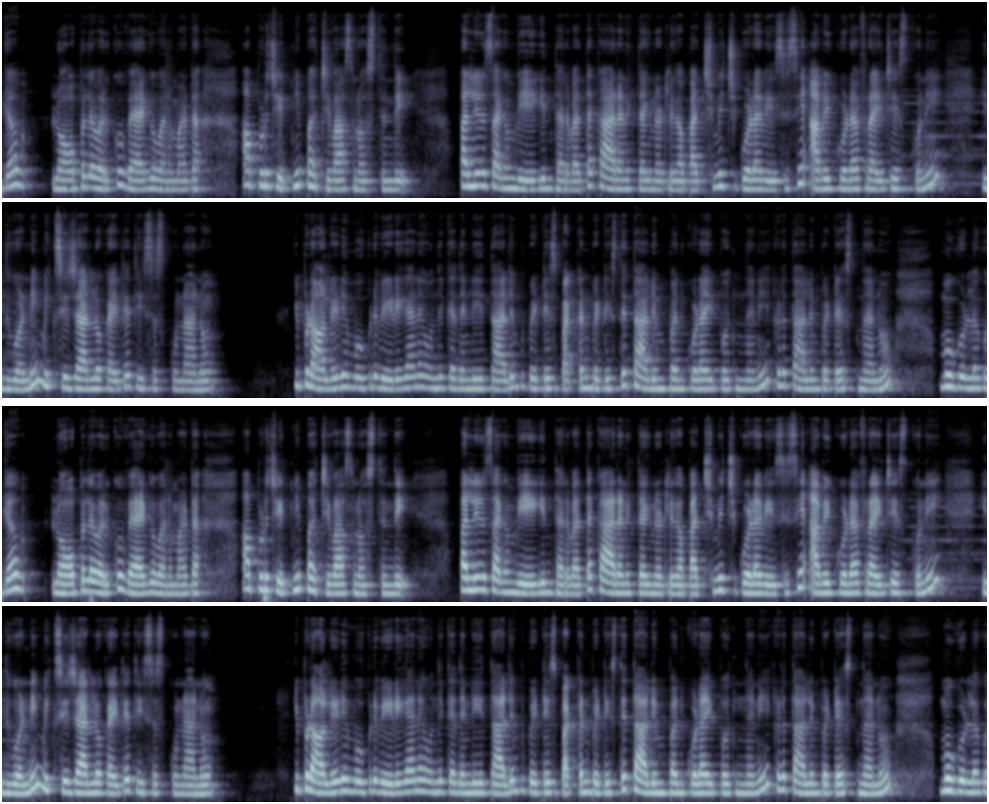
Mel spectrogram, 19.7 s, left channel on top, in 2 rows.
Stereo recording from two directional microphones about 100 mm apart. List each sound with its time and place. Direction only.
0.0 s a woman's voice: 35° right (ahead or behind)
16.0 s a woman's voice: 40° right (ahead or behind)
